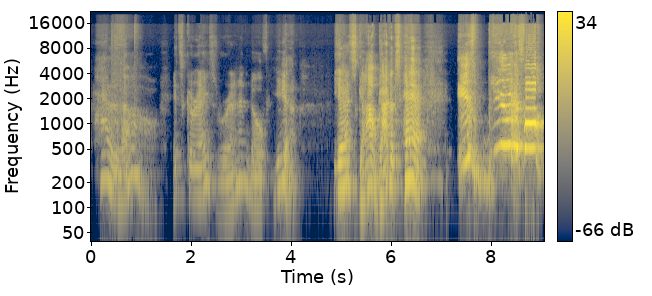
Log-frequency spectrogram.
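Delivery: booming, slow, swooping, drawn-out delivery. Doing an impression of Grace Randolph praising an actress's hair. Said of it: "his Grace impression".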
